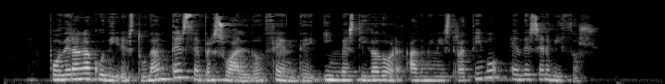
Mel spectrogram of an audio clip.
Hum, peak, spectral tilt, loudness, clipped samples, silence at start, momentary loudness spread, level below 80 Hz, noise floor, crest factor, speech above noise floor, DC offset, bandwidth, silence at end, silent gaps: none; -2 dBFS; -4 dB/octave; -20 LUFS; under 0.1%; 0.3 s; 10 LU; -56 dBFS; -60 dBFS; 18 dB; 39 dB; under 0.1%; 11.5 kHz; 0.75 s; none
